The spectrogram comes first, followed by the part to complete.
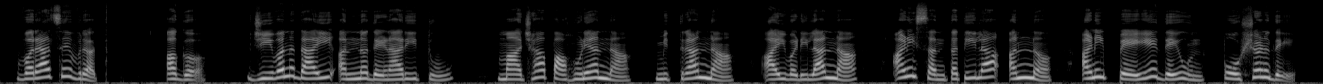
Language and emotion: Marathi, neutral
